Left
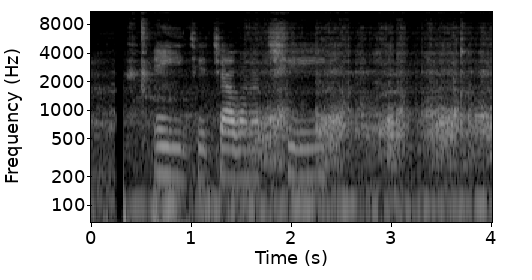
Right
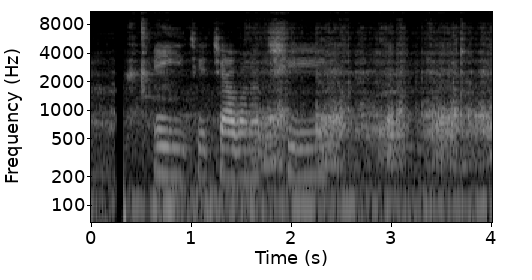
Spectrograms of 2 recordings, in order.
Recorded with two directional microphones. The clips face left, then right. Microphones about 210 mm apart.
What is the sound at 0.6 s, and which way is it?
A woman's voice, 5° left (ahead or behind).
